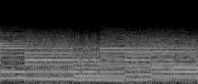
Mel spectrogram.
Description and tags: Randomly played, spliced and quantized guitar track.
distortion, guitar, overdrive, gtr, 120bpm, buzz, loop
